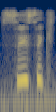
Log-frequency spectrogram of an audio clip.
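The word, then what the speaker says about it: 水石: 今日は、水の石と書いて、水石という石を飾る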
